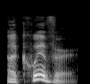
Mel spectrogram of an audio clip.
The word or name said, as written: aquiver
